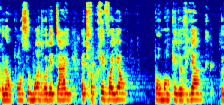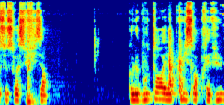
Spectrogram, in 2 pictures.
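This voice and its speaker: A medium-pitched woman at a fairly slow pace. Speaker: poet. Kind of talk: poetry reading. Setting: stage with audience. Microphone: speaking without microphone.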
